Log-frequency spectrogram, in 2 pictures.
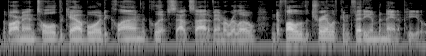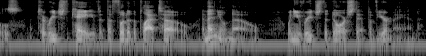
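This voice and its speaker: A man with a low voice reads a scripted comic Western tale. He delivers it as a storyteller, dramatically and in rhythm. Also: normal speed, darkish tone, a little hiss or hum. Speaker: storyteller, author reading own ballad.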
